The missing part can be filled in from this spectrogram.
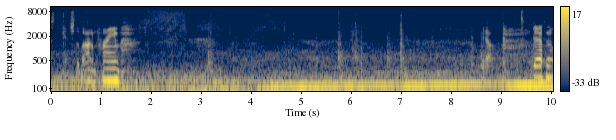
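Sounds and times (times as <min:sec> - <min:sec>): engine humming: 0:00.0 - 0:10.0
light clicks and knocks: 0:08.4 - 0:08.8.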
